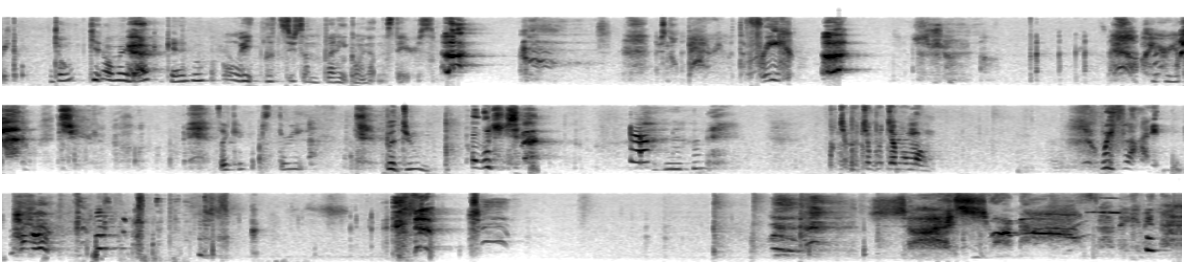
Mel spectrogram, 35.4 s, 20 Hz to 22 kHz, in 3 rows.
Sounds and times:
Speech: 0:00.0 - 0:04.4, 0:07.4 - 0:08.0, 0:14.0 - 0:15.0, 0:20.2 - 0:21.2
Hiccup: 0:04.4 - 0:05.0, 0:08.2 - 0:08.8.

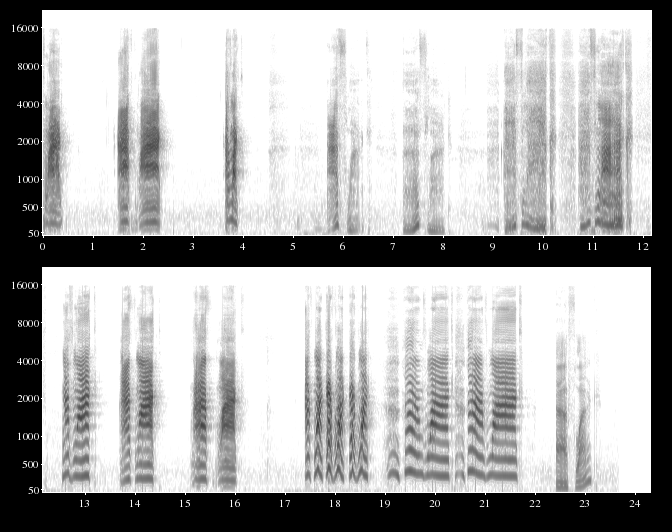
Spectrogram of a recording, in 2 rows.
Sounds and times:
Quack: 0:00.0 - 0:00.5, 0:01.5 - 0:02.5, 0:03.6 - 0:04.0, 0:12.6 - 0:14.5, 0:15.2 - 0:16.2
Speech: 0:05.7 - 0:06.6, 0:07.2 - 0:08.2, 0:17.4 - 0:18.8, 0:19.4 - 0:21.8, 0:22.4 - 0:23.4.

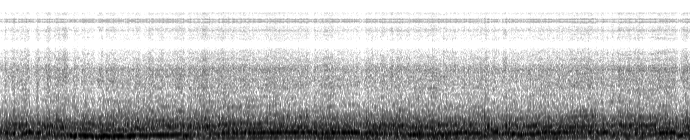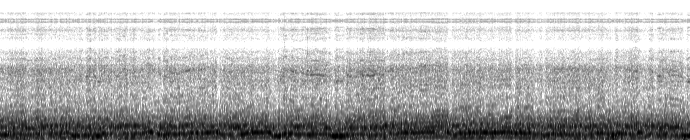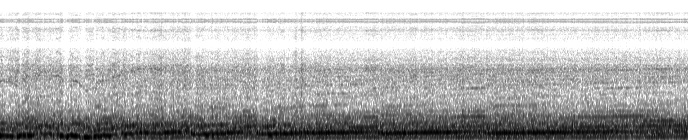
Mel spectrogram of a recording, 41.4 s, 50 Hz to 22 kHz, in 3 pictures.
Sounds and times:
Car: 0:00.0 - 0:41.3.

